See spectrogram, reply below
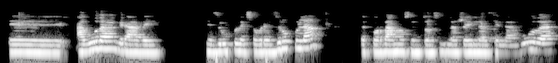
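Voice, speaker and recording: A woman teaching a class over a video call, her voice a little low and her pace very slow. She stops often with fillers as she explains. The sound is dull and lo-fi. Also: a bit bright. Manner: slow, hesitant with many fillers. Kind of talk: online class lecture.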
